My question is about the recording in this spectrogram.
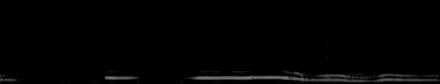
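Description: A woman humming softly with her mouth nearly closed: a short note about a second in, then a long held note that slides down in pitch and rises again near the end.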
